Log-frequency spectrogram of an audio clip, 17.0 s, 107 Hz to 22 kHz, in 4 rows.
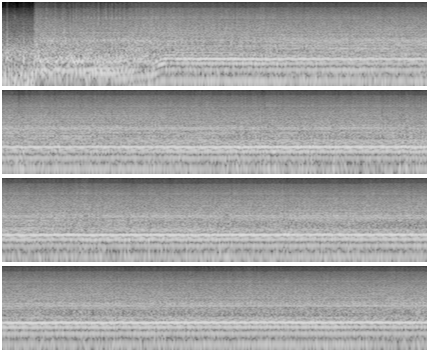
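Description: Jett 60 model airplane engine fitted with a high-pitch Brian prop, spooling up quickly then holding a loud, steady, buzzing high-revving whine very close up for the rest of the run, no talk.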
